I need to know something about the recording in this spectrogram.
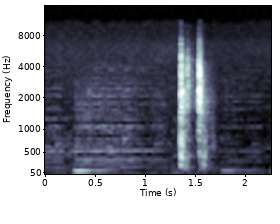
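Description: Soft orchestral film score, with two sharp knocks about a fifth of a second apart a little past halfway through: a door being shut.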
